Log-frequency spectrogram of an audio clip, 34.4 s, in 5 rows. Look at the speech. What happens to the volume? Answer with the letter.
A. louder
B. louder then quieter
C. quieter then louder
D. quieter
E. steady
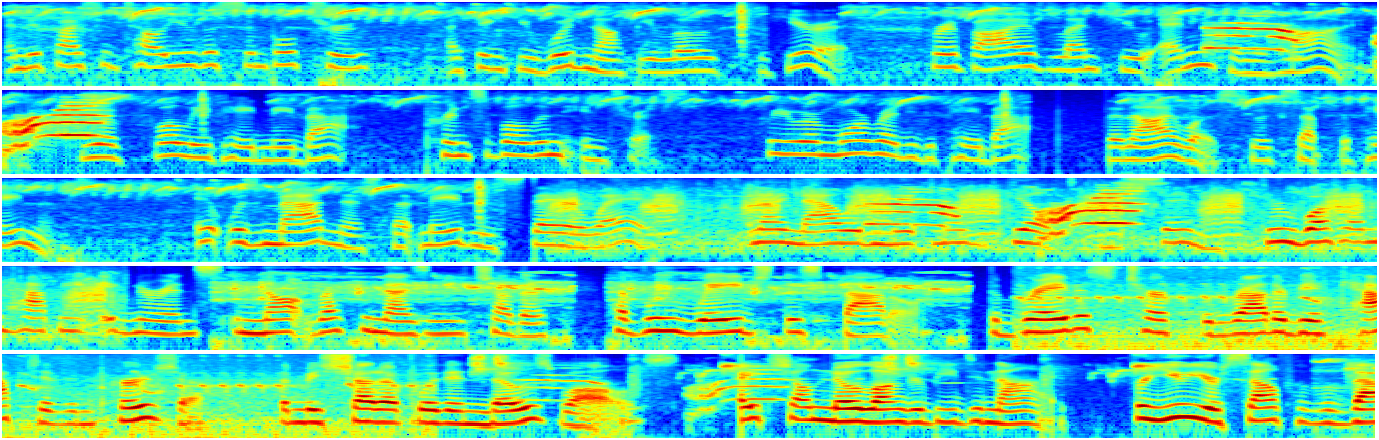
A.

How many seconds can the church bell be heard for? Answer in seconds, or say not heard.
not heard.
